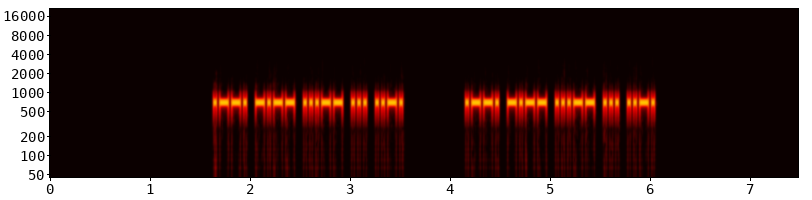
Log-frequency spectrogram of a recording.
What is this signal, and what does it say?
Morse code, heard as a keyed tone, about 40 wpm, 700 Hz. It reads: PY3SF PY3SF
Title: DXCC-100 Call Signs - 5 Characters - Repeated 2x - 40wpm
